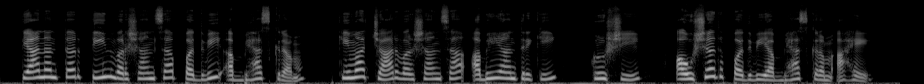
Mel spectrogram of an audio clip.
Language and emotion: Marathi, neutral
